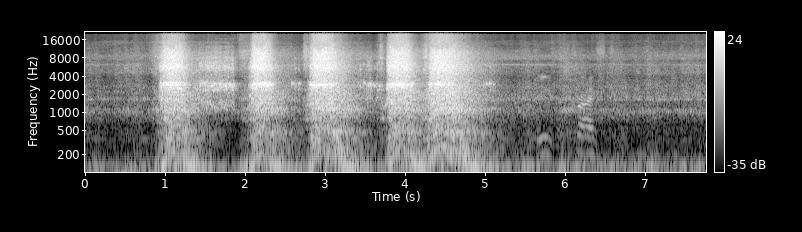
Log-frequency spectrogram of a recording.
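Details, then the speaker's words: 1968 Oldsmobile 442 V8, first start after sitting over 40 years, new starter fitted: loud revs in repeated bursts dropping to steady idle without misses; timing perfect, carburetor set close, running a little rich. Normal V8, slightly rich. "It's timed in perfect. The carburetor set pretty close. It's running a little fat, but not too awfully bad."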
